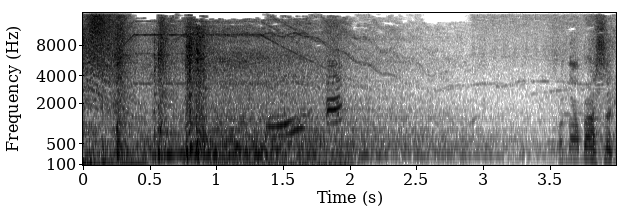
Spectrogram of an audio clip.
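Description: A live pagodão band plays the final hit of a song, which rings out, and the low bass and drums stop about two seconds in. A high falling sweep fades away in the tail, and a man's voice starts on the microphone near the end.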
